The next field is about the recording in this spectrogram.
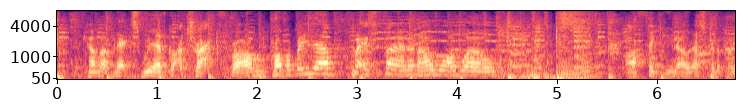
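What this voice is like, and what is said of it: Usual voice. Nothing is said of it.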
